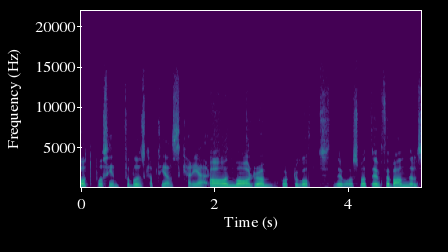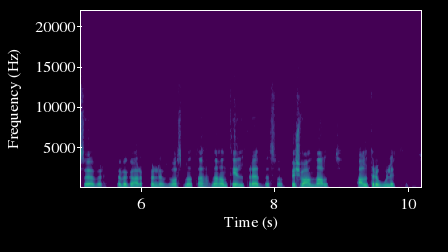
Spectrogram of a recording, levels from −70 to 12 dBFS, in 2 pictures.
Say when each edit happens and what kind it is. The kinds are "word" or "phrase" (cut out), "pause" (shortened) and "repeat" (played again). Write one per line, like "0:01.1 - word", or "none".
0:02.9 - pause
